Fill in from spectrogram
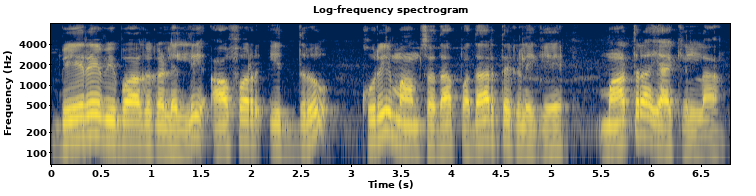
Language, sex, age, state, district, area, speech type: Kannada, male, 30-45, Karnataka, Davanagere, rural, read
